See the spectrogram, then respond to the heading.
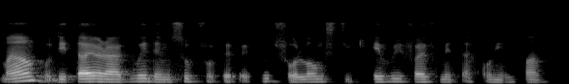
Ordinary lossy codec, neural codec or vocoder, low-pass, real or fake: none; codec, 16 kHz, 0.9 kbps, LongCat-Audio-Codec; 7.2 kHz; fake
